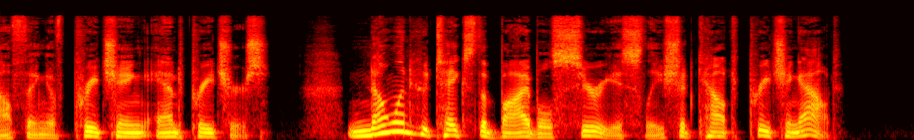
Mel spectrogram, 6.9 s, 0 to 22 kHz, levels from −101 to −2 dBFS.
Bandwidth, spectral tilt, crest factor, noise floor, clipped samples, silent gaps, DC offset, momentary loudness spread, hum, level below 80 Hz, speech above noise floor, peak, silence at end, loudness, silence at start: 14 kHz; -5 dB/octave; 16 dB; under -90 dBFS; under 0.1%; none; under 0.1%; 9 LU; none; -54 dBFS; over 60 dB; -14 dBFS; 0.65 s; -31 LUFS; 0 s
